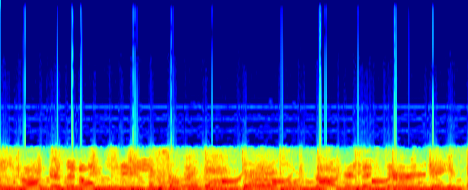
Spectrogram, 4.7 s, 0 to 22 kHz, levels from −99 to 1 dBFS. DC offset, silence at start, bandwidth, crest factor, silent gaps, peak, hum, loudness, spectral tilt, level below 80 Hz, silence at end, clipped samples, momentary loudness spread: under 0.1%; 0 s; 6.4 kHz; 12 dB; none; 0 dBFS; none; -12 LUFS; -8 dB/octave; -26 dBFS; 0 s; under 0.1%; 1 LU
